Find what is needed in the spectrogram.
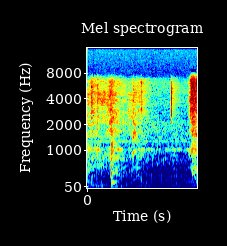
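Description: Near silence: room tone, broken by three faint short ticks as the pages of a large book are handled and turned.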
